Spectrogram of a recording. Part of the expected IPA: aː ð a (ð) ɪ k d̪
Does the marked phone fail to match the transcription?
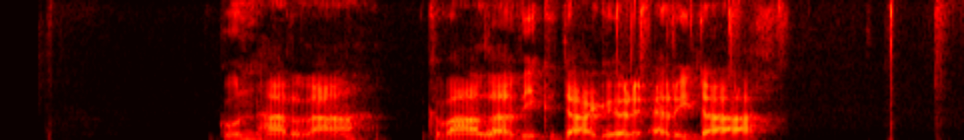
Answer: yes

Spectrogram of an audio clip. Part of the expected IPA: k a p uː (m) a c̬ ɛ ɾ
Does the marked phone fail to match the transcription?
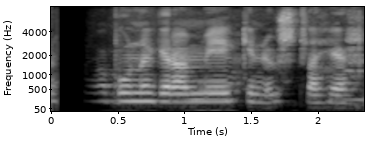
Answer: yes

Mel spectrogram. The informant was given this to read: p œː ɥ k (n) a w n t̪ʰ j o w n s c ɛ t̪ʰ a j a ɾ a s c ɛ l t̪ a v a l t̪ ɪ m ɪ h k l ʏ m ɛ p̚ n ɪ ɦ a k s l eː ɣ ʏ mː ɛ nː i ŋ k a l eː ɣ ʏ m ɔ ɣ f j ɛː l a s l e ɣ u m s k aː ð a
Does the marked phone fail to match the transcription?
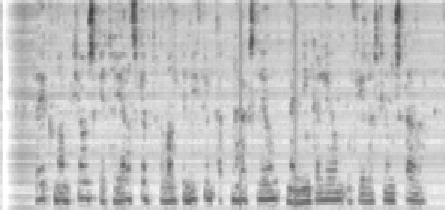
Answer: yes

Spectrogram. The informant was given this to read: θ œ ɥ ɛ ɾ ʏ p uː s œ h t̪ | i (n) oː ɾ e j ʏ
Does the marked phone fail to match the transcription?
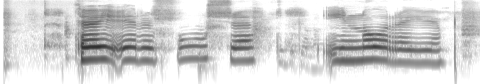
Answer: no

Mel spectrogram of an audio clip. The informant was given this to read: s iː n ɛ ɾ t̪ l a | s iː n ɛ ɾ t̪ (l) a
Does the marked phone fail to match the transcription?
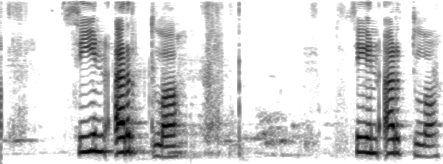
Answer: no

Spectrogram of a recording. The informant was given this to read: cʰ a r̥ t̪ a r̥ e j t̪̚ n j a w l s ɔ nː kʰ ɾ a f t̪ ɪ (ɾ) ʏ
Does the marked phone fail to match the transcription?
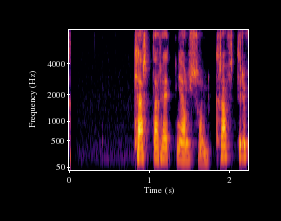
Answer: no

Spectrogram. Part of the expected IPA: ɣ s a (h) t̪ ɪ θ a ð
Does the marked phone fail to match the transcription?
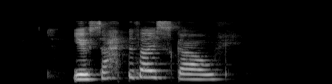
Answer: no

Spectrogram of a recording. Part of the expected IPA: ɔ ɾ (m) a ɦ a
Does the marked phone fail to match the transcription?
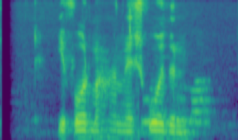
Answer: no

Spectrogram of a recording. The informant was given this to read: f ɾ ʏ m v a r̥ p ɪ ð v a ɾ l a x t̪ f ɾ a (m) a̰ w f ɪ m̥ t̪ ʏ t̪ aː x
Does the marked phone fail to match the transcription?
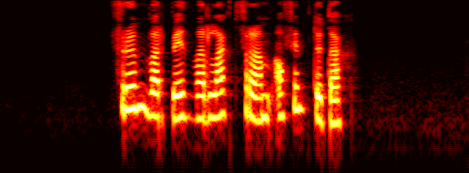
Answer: no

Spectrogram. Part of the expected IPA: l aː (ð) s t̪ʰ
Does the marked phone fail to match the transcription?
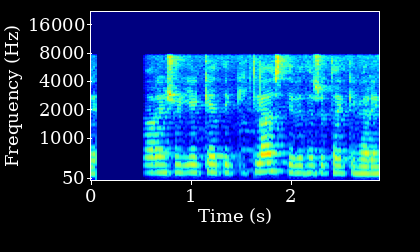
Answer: no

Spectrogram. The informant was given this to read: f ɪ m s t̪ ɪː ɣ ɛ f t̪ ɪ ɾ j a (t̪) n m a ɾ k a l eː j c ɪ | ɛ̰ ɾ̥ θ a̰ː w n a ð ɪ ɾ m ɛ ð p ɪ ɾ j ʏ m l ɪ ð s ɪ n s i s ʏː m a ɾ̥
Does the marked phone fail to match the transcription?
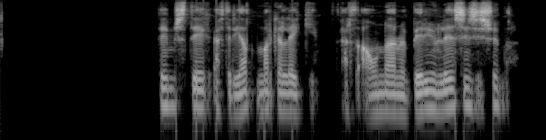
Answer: no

